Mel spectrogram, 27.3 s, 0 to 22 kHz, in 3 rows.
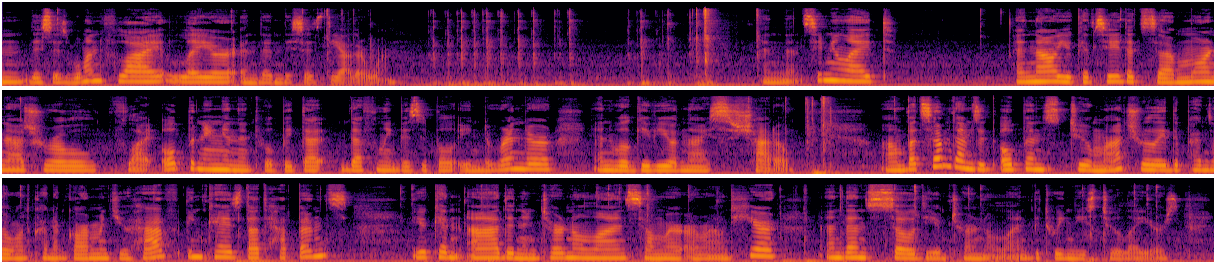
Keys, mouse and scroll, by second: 3.2 ctrl+z, 5.2 space, 15.1 click, 15.1 space, 19.9 g, 22.6 shift+click, 24.3 n, 26.3 a.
